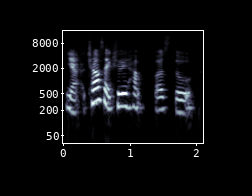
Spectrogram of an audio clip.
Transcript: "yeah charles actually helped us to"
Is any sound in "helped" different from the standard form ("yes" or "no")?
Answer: yes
